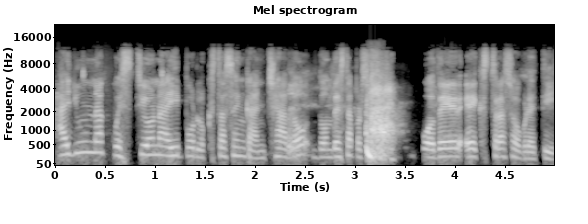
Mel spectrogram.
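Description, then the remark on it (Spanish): A single loud, sharp sneeze bursts out during a stretch of steady conversational speech. The talking pauses briefly around it, then resumes. “Salud.”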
